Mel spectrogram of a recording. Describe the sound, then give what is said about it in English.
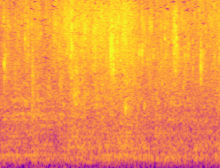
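Water pours steadily and spatters against cellophane stretched over the top of a vase, so it won't go in, a continuous hiss with crackly splashing bursts and no talking. “So I don't know if you can see very well, but there's actually cellophane on top of that vase there. This one, actually. And as much as they tried, the water just wouldn't go in.”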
